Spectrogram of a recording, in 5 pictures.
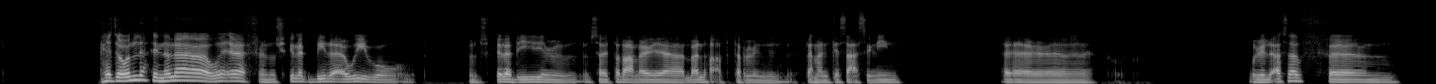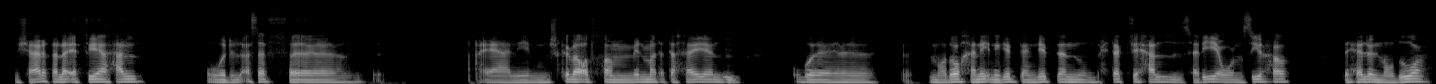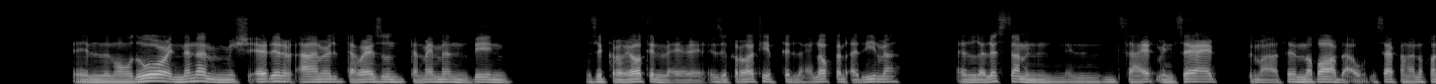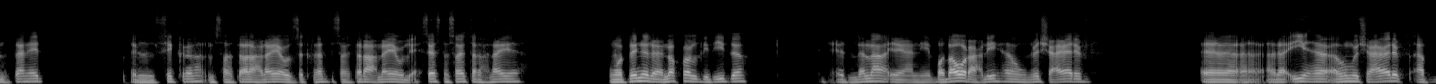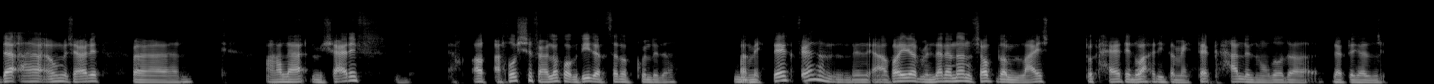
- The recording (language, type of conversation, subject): Arabic, advice, إزاي أوازن بين ذكرياتي والعلاقات الجديدة من غير ما أحس بالذنب؟
- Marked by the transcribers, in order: tapping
